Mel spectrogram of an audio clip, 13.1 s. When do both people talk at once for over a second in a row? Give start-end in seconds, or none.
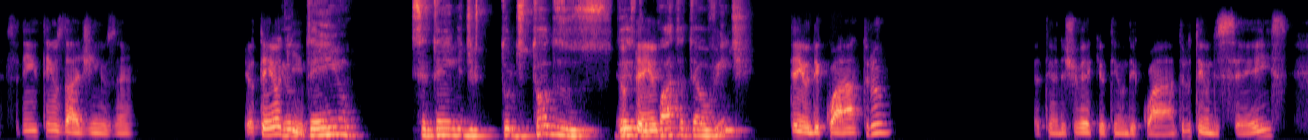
none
